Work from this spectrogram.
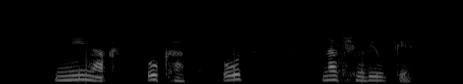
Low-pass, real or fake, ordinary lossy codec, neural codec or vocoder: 3.6 kHz; real; AAC, 16 kbps; none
